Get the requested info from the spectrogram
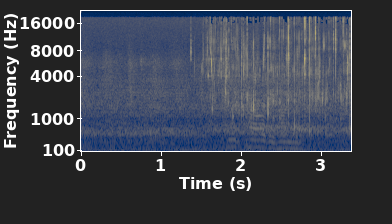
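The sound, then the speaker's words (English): Green tea pours into a cup, a bubbly, gurgling trickle starting after a moment of low background hum and continuing steadily to the end. “Yeah, I probably should be watching the race instead, but it's that commercial, so let's pour some tea.”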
